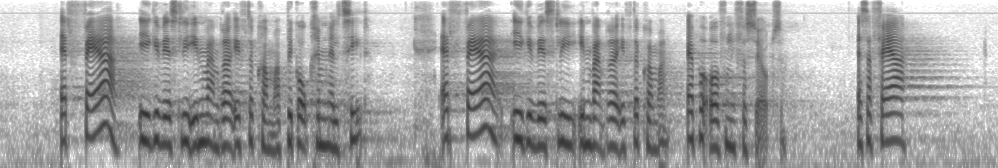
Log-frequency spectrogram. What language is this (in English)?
Danish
